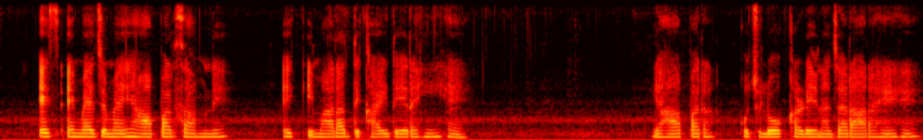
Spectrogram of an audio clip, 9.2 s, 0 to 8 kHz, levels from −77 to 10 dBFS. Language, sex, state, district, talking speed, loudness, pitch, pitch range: Hindi, female, Rajasthan, Jaipur, 135 wpm, -21 LUFS, 195 Hz, 185-200 Hz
